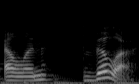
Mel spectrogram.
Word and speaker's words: Ellen Wille: say, new faves, which is called Arrow by Ellen Wille.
